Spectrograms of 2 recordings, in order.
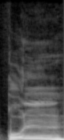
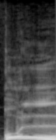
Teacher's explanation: Kemudian berikutnya adalah ketika membaca qul, ini seperti tadi saya itu dengar ada sedikit unsur hidung. Nah, lam ini dia makhrajnya atau pengucapannya ini bukan lewat hidung, melainkan lewat lidah.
